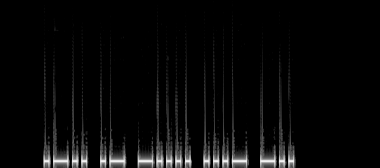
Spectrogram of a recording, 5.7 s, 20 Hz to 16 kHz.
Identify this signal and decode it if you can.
Morse code, heard as a keyed tone, about 17 wpm, 700 Hz. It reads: LA6VD
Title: DXCC-100 Call Signs - 5 Characters - Repeated 3x - 17wpm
